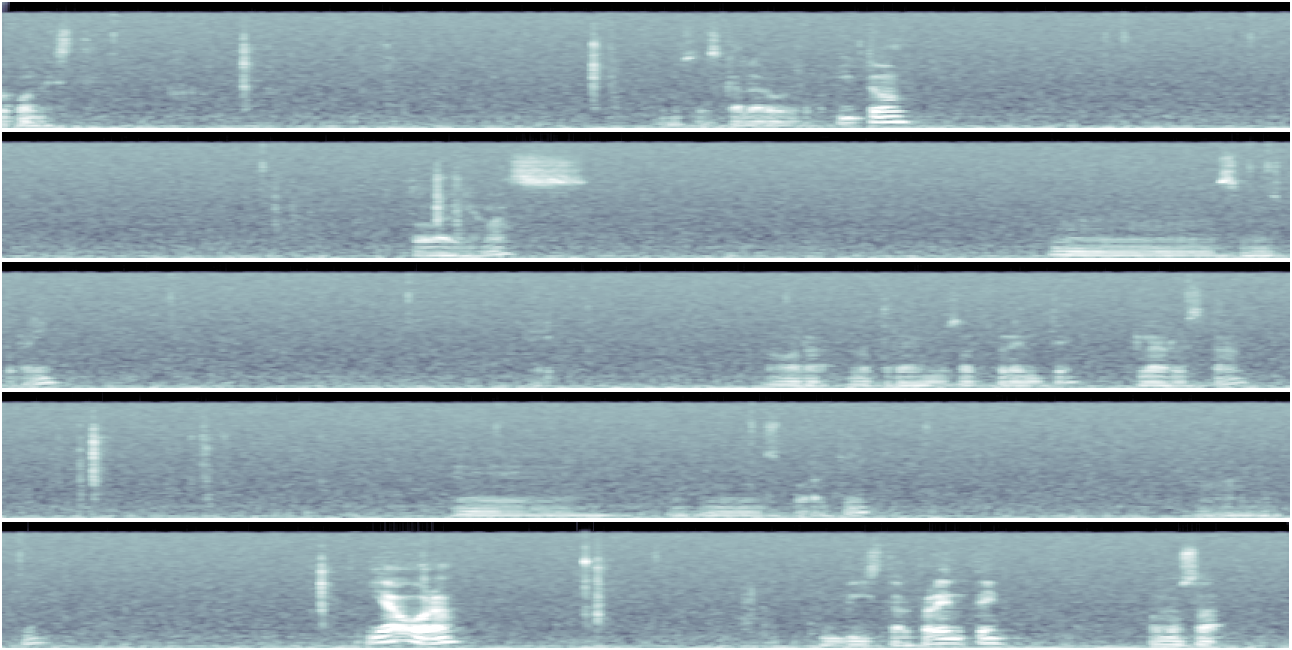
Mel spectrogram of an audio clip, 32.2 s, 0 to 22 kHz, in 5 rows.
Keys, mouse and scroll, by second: 0.8-1.2 scroll up 1, 1.3 shift+middle click, 2.0 shift+scroll up 2, 2.9 s, 5.5 click, 6.2-7.9 drag, 8.6 s, 12.6 click, 13.7-15.1 drag, 15.2 middle click, 16.8-19.8 drag, 19.8-21.1 shift+middle drag, 21.8-23.2 drag, 23.9-26.1 drag, 26.2 scroll down 2, 26.4-28.0 middle drag, 28.6 KP_1.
